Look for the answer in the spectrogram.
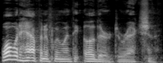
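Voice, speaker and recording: A male instructor narrating a training lesson in a measured, explanatory way. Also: fairly low pitch, big pitch swings, darkish tone. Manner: measured, explanatory, with occasional restarts.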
